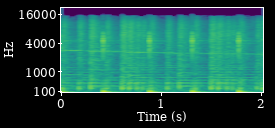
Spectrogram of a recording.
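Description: Live band's drum kit playing a steady beat, the bass drum hitting about twice a second with snare and cymbal over it. A thin high tone slides slowly down in pitch behind the drums.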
